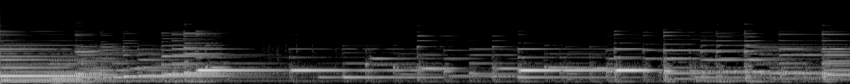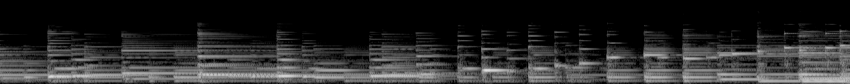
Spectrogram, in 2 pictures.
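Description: Jazz piano played on a Yamaha S90 ES digital stage piano: a flowing melody over chords, with quicker, sharply struck notes in the last few seconds.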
